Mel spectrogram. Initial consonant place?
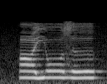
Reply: palatal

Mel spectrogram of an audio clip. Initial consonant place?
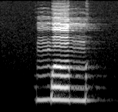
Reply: labial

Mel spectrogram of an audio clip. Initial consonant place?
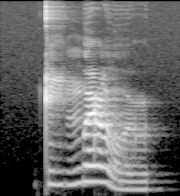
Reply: retroflex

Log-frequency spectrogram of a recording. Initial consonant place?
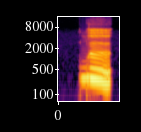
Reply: labial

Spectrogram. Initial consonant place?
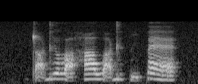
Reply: retroflex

